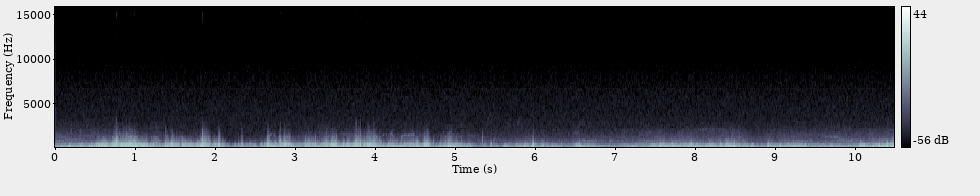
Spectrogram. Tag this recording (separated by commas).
Wind noise (microphone), wind noise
